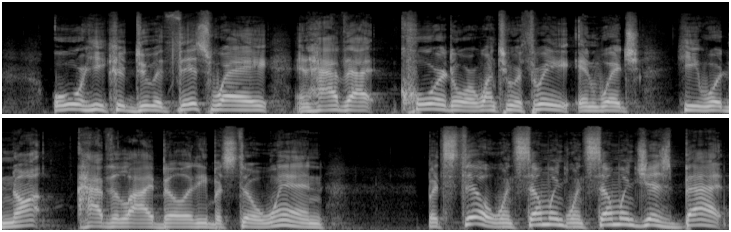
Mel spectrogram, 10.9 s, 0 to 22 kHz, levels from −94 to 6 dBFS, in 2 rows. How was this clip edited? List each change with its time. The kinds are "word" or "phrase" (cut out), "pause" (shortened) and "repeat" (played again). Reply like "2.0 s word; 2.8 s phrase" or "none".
9.7 s repeat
